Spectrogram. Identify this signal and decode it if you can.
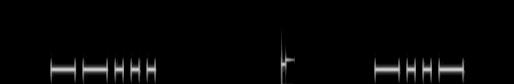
Morse code, heard as a keyed tone, about 15 wpm, 700 Hz. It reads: 7 X
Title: Single Character (Letter:Number:Punctuation:Prosign) Alt 15wpm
